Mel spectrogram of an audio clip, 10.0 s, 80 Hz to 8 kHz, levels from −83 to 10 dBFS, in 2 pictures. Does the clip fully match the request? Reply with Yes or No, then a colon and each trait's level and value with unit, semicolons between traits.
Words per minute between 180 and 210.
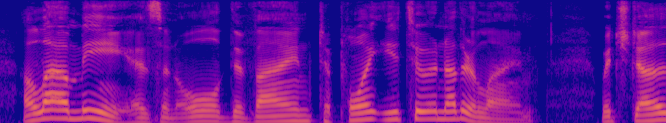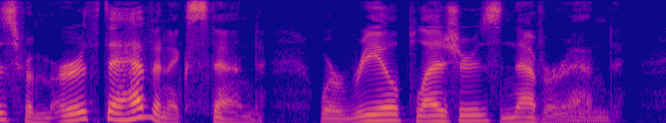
No: average, 145 wpm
